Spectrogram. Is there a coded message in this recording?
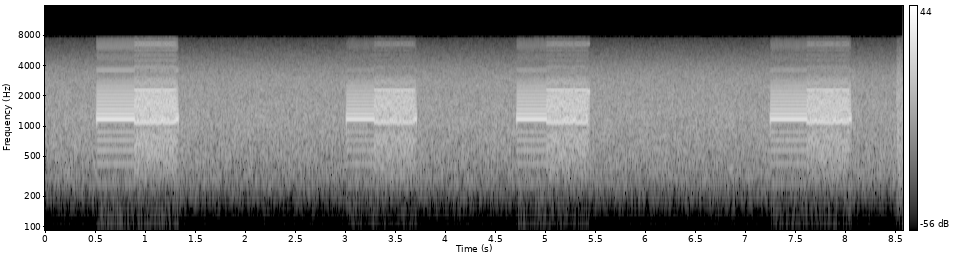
Yes: packet radio (AX.25, as in APRS), 1200 baud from 0.5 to 8.1 s, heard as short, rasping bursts, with radio hiss and a squelch burst at the end.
